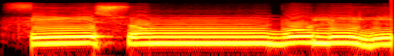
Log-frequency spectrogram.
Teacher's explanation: دیکھیں یہاں پر بھی نون ساکن کے بعد با ہے تو یہاں پر بھی اقلاب ہوگا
